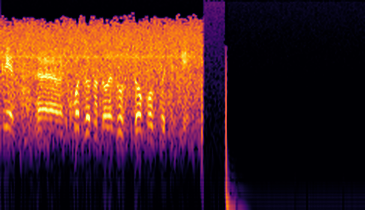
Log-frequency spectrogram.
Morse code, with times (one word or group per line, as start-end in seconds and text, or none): none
